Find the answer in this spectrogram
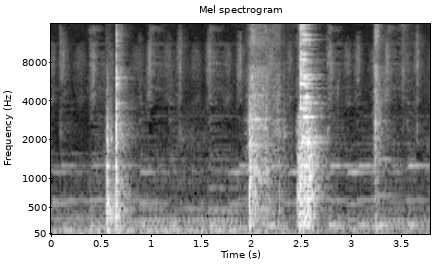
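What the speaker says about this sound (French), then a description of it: "Je viens mettre le lait dans le bol." Cold milk and whipped cream powder go into a bowl, giving a few sharp clinks and knocks against the bowl, spaced out and close by, with no talking.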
